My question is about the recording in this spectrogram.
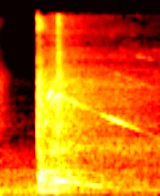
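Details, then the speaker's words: Bissell upright vacuum switched on with a loud rush and falling, squealing screech of the rubber drive belt rubbing and slipping; belt needs replacing — slipping, worn drive belt. "but since i'm ooh you can hear that screeching and rubbing"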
